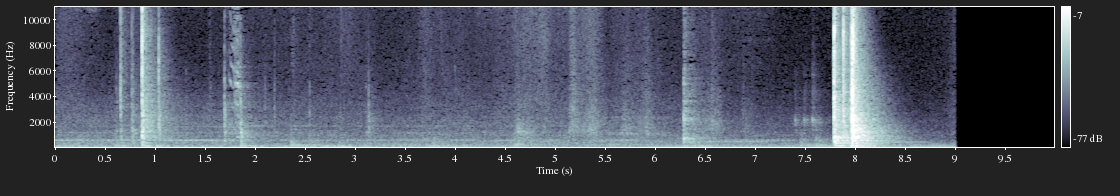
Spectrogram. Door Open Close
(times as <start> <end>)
7.4 8.4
